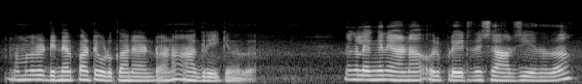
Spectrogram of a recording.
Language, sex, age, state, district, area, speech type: Malayalam, female, 45-60, Kerala, Thiruvananthapuram, rural, spontaneous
